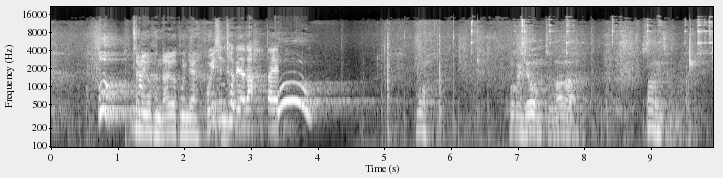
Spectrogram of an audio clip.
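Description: A man talks with animation close by, his voice echoing in a large hollow space.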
